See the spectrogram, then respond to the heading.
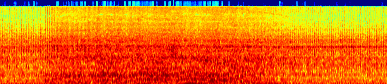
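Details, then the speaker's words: Isuzu Panther diesel running temporarily on Elf injector nozzles, idling evenly with steady clatter and a slightly hard edge; smooth but not soft, still slightly smoky; original nozzles to be refitted next. "Jadi kemungkinan itu juga mempengaruhi suara jadi suaranya seperti ini ini menurut saya sudah halus tapi kurang empuk suaranya Suaranya atas"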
